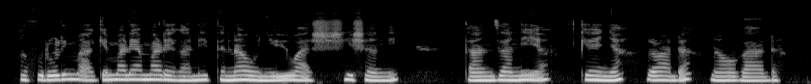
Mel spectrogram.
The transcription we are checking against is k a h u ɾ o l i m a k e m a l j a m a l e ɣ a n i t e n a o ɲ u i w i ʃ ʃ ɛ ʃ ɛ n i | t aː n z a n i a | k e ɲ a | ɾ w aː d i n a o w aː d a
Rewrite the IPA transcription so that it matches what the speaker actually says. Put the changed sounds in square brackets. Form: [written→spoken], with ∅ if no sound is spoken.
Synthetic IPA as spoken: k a [h→f] u ɾ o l i m a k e m a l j a m a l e ɣ a n i t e n a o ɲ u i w [i→a] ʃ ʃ [ɛ→i] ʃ [ɛ→a] n i | t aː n z a n i a | k e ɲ a | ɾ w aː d [i→a] n a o [w→ɣ] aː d a

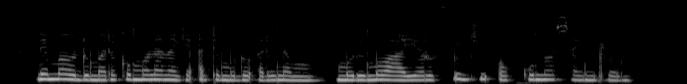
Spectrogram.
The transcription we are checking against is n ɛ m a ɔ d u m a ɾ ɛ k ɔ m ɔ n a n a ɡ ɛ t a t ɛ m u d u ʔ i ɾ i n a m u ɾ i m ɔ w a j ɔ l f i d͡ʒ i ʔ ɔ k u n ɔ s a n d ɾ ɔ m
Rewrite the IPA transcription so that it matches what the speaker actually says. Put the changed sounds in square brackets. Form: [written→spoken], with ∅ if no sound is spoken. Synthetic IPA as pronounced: n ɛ m a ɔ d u m a ɾ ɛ k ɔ m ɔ n a n a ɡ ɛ [t→ʔ] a t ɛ m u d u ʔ [i→a] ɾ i n a m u ɾ i m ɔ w a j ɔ [l→ɾ] f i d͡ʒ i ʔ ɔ k u n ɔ s a n d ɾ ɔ m

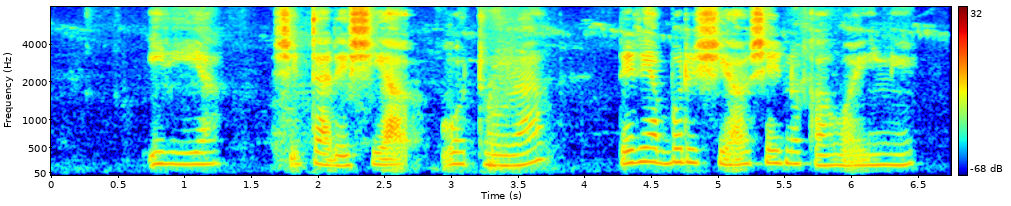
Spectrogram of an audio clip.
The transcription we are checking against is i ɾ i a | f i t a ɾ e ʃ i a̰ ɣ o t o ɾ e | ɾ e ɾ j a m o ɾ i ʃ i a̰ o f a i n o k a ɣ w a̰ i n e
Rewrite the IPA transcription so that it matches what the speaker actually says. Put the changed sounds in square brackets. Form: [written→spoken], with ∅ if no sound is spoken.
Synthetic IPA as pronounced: i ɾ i a | [f→ʃ] i t a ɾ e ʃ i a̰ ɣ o t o ɾ [e→a] | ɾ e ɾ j a [m→b] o ɾ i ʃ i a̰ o [f→ʃ] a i n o k a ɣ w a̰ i n e

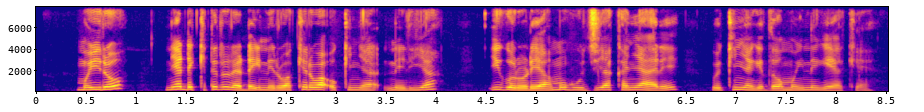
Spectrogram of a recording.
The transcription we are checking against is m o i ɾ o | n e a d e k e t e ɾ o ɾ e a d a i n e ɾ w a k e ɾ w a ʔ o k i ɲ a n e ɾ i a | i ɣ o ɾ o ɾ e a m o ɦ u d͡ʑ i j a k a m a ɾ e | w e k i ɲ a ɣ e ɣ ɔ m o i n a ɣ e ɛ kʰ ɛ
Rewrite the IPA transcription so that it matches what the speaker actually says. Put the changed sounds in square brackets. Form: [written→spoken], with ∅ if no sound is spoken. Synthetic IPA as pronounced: m o i ɾ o | n e a d e k e t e ɾ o ɾ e a d a i n e ɾ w a k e ɾ w a ʔ o k i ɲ a n e ɾ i a | i ɣ o ɾ o ɾ e a m o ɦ u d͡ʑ i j a k a [m→ɲ] a ɾ e | w e k i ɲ a ɣ e [ɣ→ð] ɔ m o i n [a→e] ɣ e [ɛ→a] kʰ ɛ

